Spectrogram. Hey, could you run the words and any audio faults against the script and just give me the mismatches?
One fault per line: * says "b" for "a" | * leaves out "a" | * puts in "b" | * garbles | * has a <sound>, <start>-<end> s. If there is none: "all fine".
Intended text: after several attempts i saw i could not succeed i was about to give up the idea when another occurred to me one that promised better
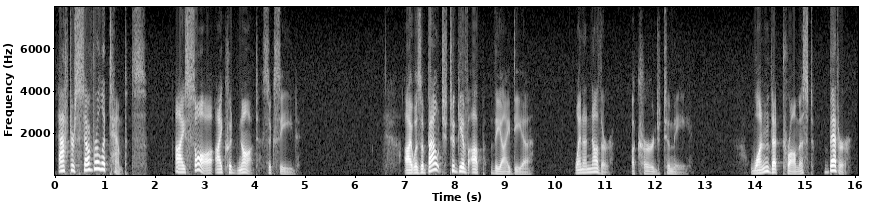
all fine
